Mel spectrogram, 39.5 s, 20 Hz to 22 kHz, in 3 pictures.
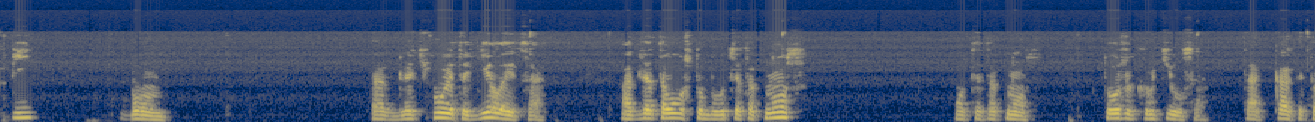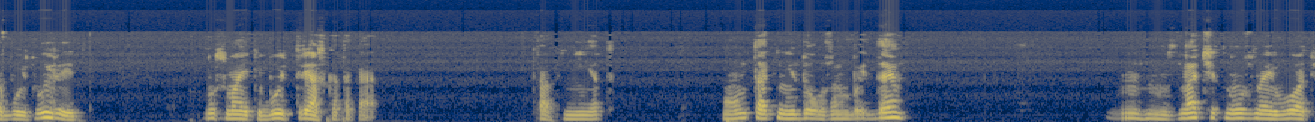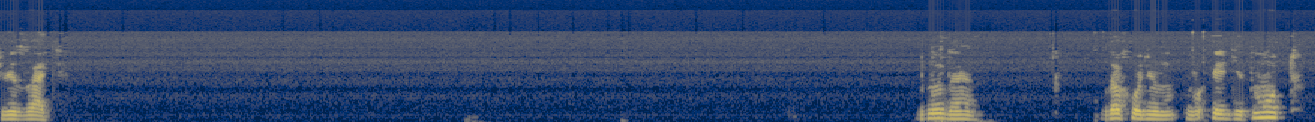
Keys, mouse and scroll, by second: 2.2-3.6 middle drag, 4.6 middle click, 6.0-7.9 middle drag, 10.6-11.9 middle drag, 13.0 click, 14.0 middle click, 16.2 r, 18.6-19.9 middle drag, 21.1-34.1 middle drag, 37.4 click.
